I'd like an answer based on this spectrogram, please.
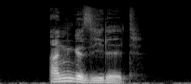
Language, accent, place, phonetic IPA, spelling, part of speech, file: German, Germany, Berlin, [ˈanɡəˌziːdl̩t], angesiedelt, verb, De-angesiedelt.ogg
- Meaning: past participle of ansiedeln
